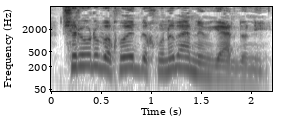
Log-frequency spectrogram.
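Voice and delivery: put-on high, questioning child-like voice; little girl. A narrator's reading. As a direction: ask with a child's innocent insistence. Little girl urges the woman.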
